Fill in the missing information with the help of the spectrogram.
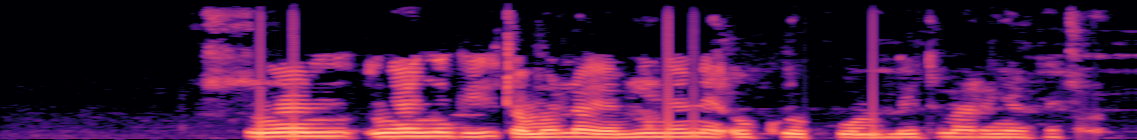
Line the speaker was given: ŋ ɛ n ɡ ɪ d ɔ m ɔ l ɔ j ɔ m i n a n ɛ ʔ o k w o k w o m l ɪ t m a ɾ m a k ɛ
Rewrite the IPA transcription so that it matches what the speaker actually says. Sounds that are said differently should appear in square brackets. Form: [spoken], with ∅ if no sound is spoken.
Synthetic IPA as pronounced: ŋ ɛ [ɲ] ɡ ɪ [t] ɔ m ɔ l ɔ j ɔ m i n [ɛ] n ɛ ʔ o k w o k w o m l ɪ t m a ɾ [ɲ] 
